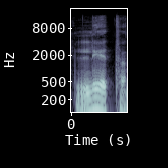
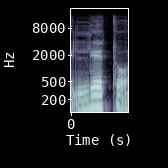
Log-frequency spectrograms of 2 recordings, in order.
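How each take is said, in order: First: Лето said with final "a", as лета; written genitive form. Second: Лето with a clear final "o"; written nominative form. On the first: Teacher contrasting the genitive ending, clear final "a". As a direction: say лето as "LYE-ta". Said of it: "дар родительный лето навишта мешавад". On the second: Teacher contrasting the nominative spelling, spelling pronunciation. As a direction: say лето as spelt, "LYE-to". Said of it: "лето навишта мешавад". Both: Shown as a demonstration.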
